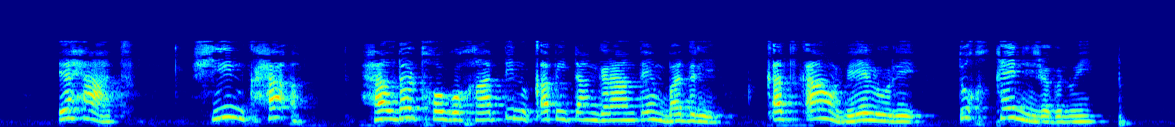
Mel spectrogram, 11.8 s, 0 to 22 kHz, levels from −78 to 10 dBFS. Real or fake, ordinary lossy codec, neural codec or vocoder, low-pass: real; MP3, 24 kbps; none; 7.2 kHz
